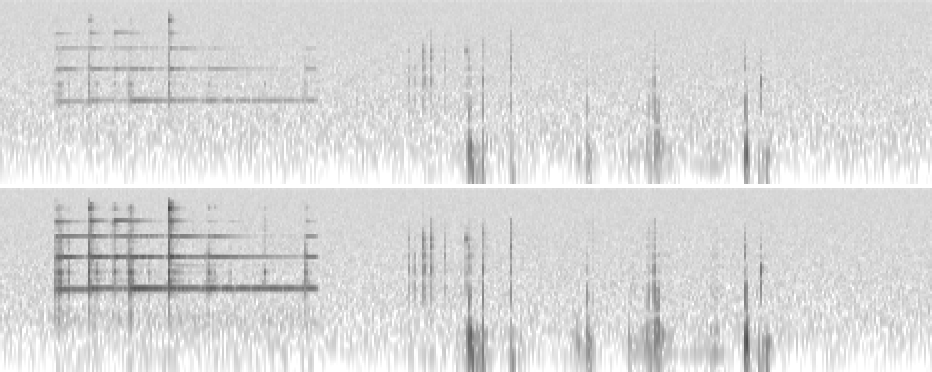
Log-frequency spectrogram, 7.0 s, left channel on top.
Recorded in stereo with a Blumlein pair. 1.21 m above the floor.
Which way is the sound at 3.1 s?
70° right.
